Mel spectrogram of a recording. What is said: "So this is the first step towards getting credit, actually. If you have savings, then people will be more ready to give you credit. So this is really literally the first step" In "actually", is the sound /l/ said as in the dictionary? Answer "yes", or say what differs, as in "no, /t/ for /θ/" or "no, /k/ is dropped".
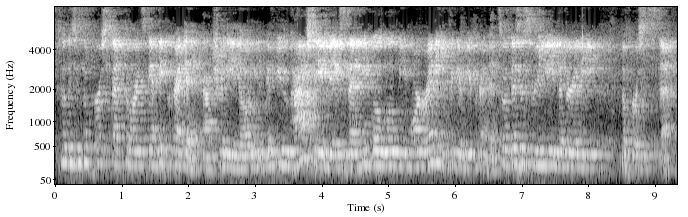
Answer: no, /n/ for /l/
